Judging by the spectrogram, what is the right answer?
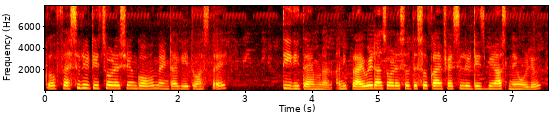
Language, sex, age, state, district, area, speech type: Goan Konkani, female, 18-30, Goa, Sanguem, rural, spontaneous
